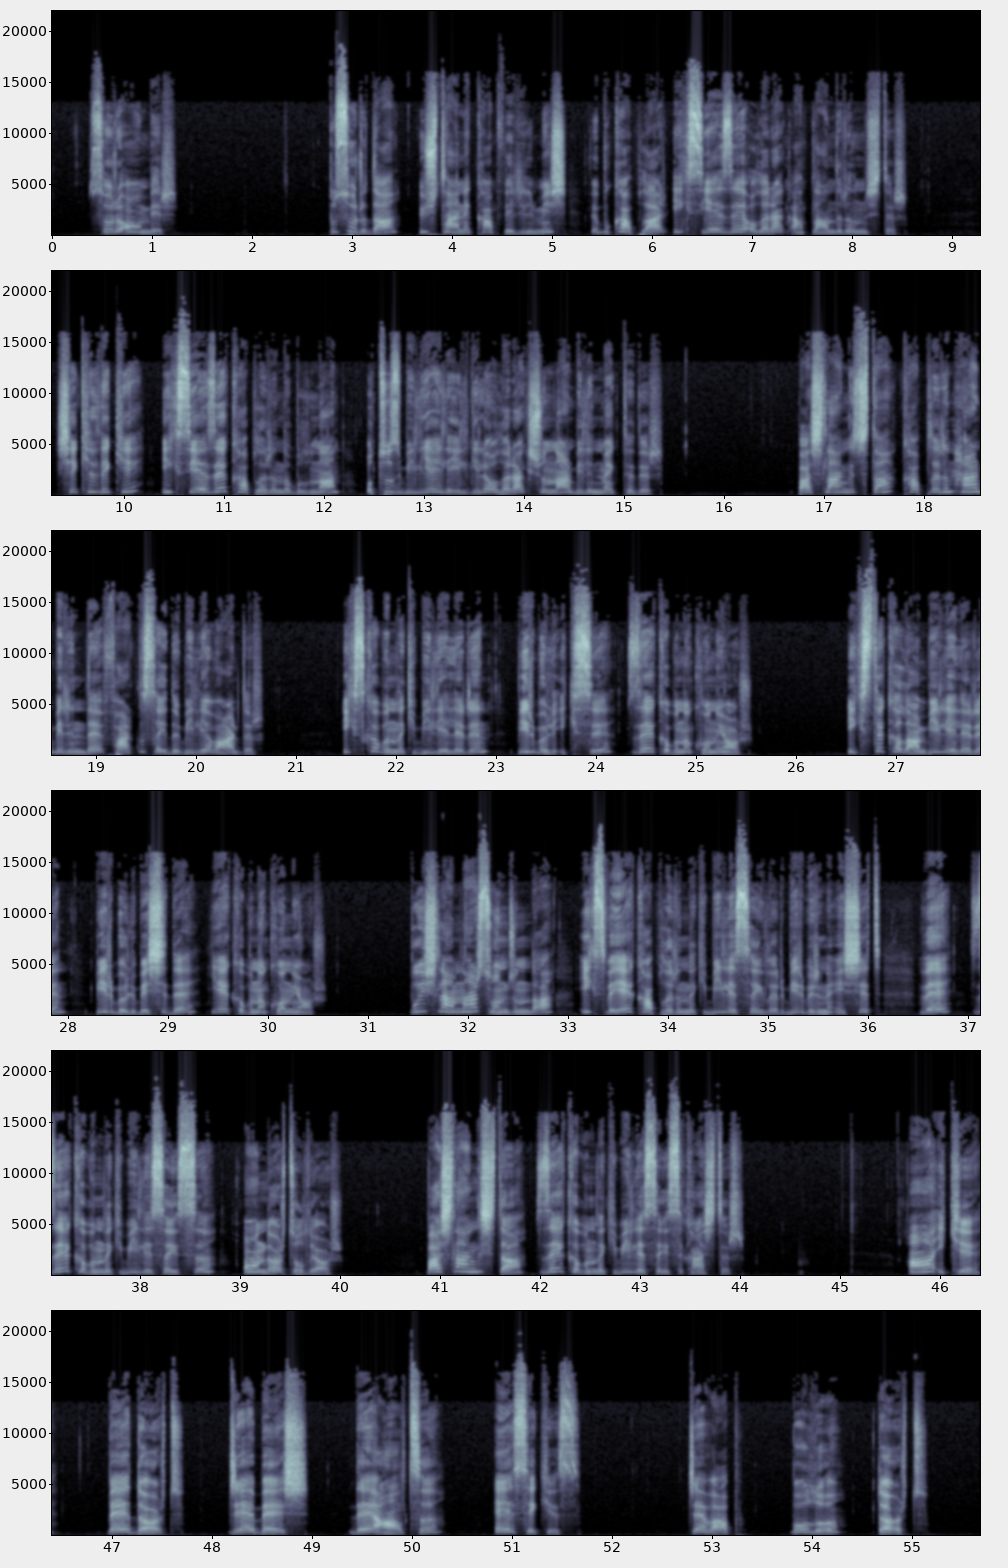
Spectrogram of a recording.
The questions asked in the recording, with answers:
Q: Başlangıçta Z kabındaki bilye sayısı kaçtır?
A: Cevap, bolu 4.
